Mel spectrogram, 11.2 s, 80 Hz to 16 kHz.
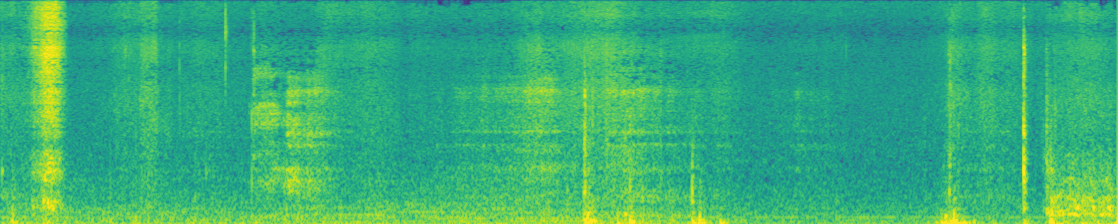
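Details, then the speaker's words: Renault Scenic 3 with M9R 2.0 dCi diesel after starter replacement: slow low thudding crank drags several seconds before catching; starts only 1 in 20–30 tries even with hand-primer pumping; long cranking, hard start. "завівся раз на раз на певно 20 чи 30 пробував грушу ще й додатково підкачав"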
